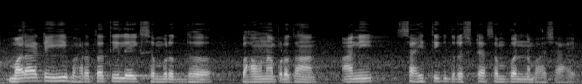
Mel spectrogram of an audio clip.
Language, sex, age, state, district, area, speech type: Marathi, male, 18-30, Maharashtra, Jalna, urban, spontaneous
